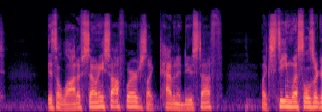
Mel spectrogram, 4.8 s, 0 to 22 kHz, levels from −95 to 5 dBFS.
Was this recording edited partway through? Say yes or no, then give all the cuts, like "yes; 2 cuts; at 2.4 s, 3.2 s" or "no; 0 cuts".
no; 0 cuts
